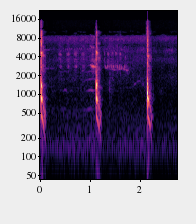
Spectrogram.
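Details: A watercock gives a flock-gathering call used to lure birds into a net: three sharp, falling notes about one second apart, over faint insect buzzing and a low background hum.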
